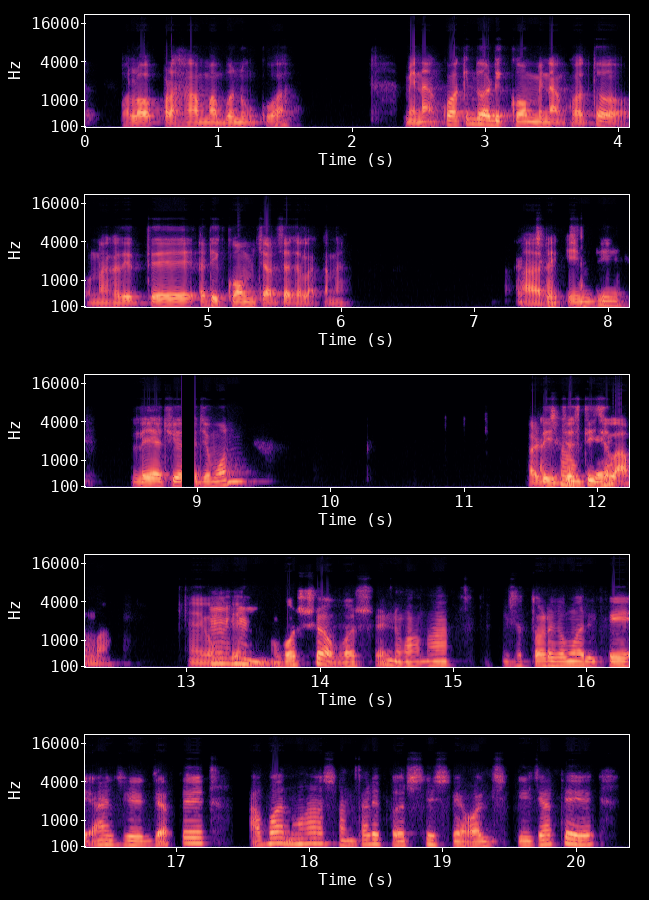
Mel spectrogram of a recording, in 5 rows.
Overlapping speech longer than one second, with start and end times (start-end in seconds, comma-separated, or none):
none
